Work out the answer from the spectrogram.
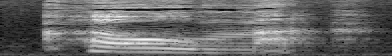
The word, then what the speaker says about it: comb: how we pronounce it comb the B is silent and it's an o sound comb and we call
